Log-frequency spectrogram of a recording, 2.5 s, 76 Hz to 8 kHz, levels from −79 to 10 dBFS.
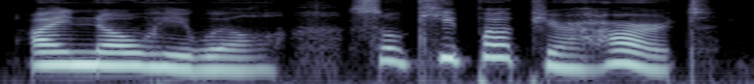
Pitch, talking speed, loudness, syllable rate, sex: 215 Hz, 215 wpm, -15 LUFS, 4.2 syllables/s, female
